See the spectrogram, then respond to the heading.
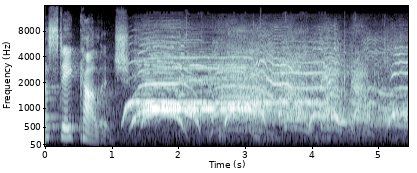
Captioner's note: audience cheers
